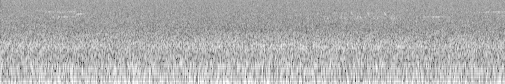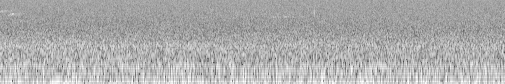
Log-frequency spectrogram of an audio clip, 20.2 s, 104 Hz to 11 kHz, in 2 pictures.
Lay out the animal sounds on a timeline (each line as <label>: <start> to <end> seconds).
Black-throated Green Warbler (Setophaga virens): 0.4 to 1.8 seconds
Ovenbird (Seiurus aurocapilla): 5.7 to 7.9 seconds
Black-throated Green Warbler (Setophaga virens): 8.2 to 10.7 seconds
Black-throated Green Warbler (Setophaga virens): 15.2 to 16.1 seconds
